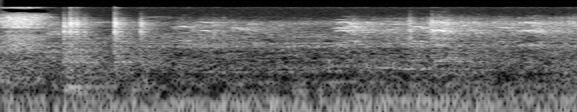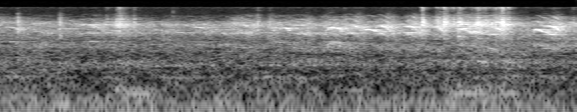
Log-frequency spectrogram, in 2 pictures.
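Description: Small birds chirping repeatedly in the background, with a few faint clicks about half a second in.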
